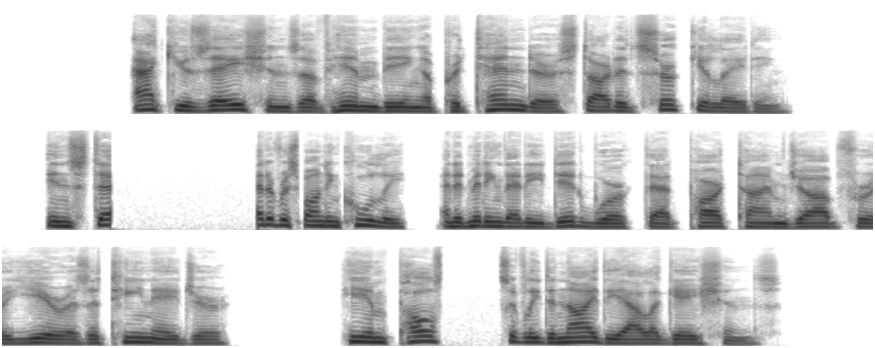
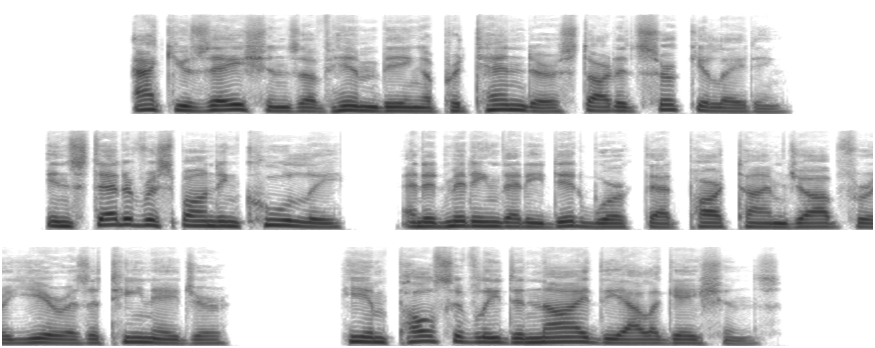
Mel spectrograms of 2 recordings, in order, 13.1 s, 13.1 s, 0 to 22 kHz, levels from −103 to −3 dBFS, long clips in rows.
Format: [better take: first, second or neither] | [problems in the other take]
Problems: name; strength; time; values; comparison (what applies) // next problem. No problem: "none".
second | audio freezing; at 5 s for 0.5 s and at 11 s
